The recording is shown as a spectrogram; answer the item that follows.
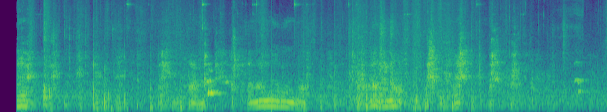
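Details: German Shorthaired Pointer from a dog rescue play-wrestling on a couch with a Bloodhound, short rough growls and huffs amid constant rustling and thumping of bodies on cushions.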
